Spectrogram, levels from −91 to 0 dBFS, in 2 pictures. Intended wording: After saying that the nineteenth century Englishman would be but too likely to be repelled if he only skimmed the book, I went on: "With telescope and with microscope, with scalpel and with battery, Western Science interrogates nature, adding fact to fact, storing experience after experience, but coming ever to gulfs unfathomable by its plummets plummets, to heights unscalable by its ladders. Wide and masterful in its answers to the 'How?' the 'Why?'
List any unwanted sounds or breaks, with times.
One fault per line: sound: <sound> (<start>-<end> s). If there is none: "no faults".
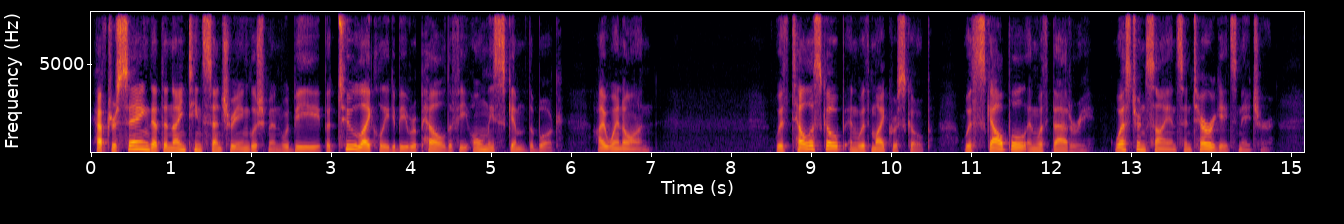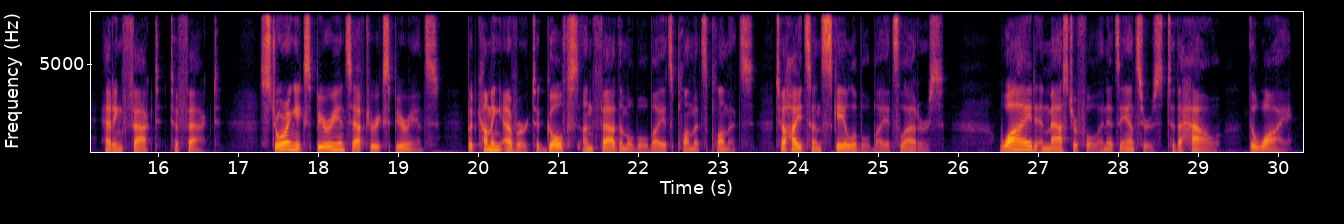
no faults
